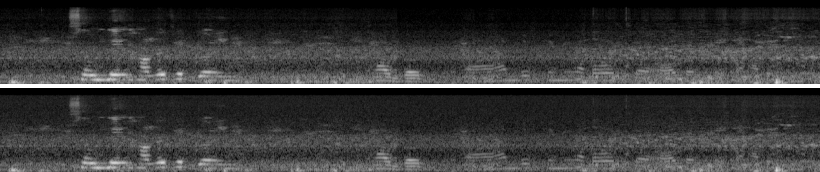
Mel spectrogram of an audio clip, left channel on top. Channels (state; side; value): noise; right; hiss, 19 dB below the sound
